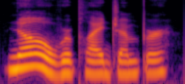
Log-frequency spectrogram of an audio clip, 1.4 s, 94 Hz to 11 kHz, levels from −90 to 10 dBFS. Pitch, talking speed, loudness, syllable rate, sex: 195 Hz, 130 wpm, -17 LUFS, 4.0 syllables/s, female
